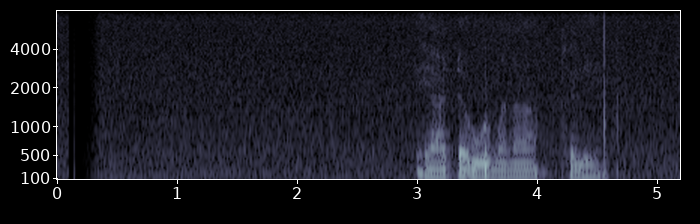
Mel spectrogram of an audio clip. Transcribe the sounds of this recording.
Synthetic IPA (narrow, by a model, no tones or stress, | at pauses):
ejaːʈəuɡɐmɐnaːkʰəleː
